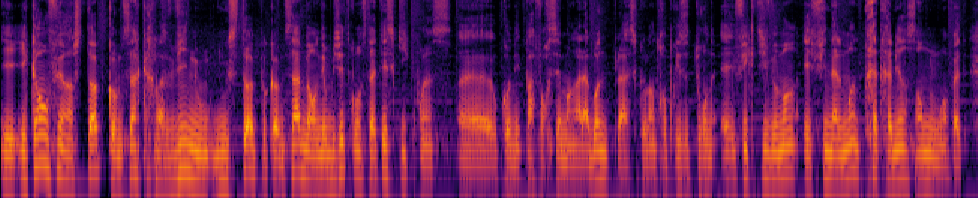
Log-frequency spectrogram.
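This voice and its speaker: This man has a Toulouse accent and a dark, mellow tone at a medium pitch, with ordinary pitch variation. He talks at a very fast pace, and the sound is dry and close with no echo. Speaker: entrepreneur and business trainer. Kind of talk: promotional launch video. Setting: in front of a camera. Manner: hesitant, many filler sounds.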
